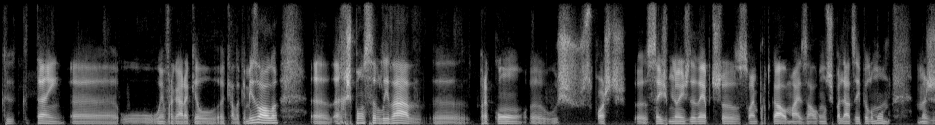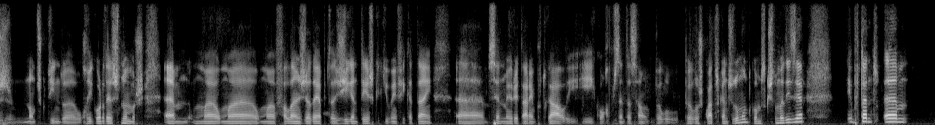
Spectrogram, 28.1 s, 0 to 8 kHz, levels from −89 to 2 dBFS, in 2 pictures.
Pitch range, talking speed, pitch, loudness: 110-135 Hz, 160 wpm, 115 Hz, -24 LUFS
